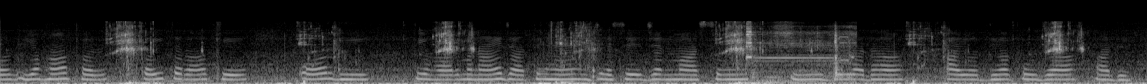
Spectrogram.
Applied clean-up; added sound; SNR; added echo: none; Liquid + Printer; -5 dB; none.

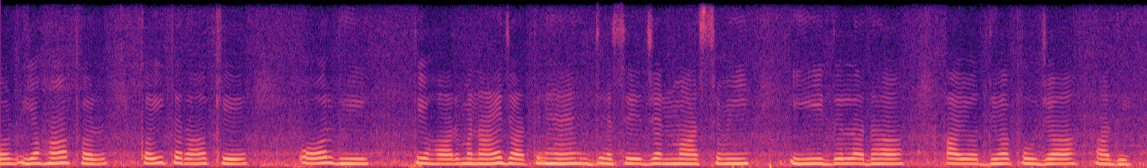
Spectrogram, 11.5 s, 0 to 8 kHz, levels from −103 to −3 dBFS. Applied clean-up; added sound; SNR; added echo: none; none; none; none.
